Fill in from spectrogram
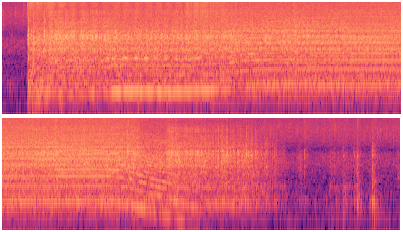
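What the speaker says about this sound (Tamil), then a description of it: "அதை மிக்சியில் போட்டு" Mixer grinder blending ingredients for a dish with curd, a loud motor whine that starts abruptly, holds steady while the pitch shifts, then winds down and fades near the end, with no talking.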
